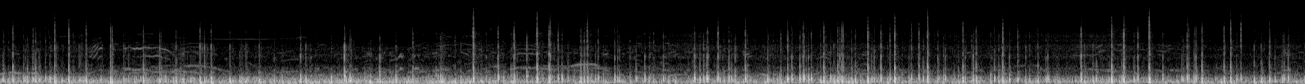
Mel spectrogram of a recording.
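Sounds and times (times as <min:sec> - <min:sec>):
fireworks cracking: 0:00.0 - 0:13.0
low rumble of bursts: 0:00.0 - 0:13.0.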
